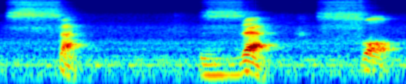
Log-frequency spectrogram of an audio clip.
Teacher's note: tajamnya suara karena ia keluar dari celah yang sempit antara ujung lidah dengan dua gigi seri atas dan juga bawah. Ya, bisa dikatakan shafir itu adalah huruf yang ada desisannya.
